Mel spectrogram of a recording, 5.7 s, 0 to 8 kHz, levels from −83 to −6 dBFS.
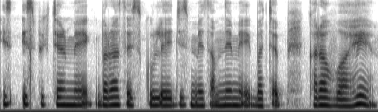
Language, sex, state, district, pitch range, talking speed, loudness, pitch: Hindi, female, Arunachal Pradesh, Lower Dibang Valley, 185-210 Hz, 180 wpm, -15 LUFS, 195 Hz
